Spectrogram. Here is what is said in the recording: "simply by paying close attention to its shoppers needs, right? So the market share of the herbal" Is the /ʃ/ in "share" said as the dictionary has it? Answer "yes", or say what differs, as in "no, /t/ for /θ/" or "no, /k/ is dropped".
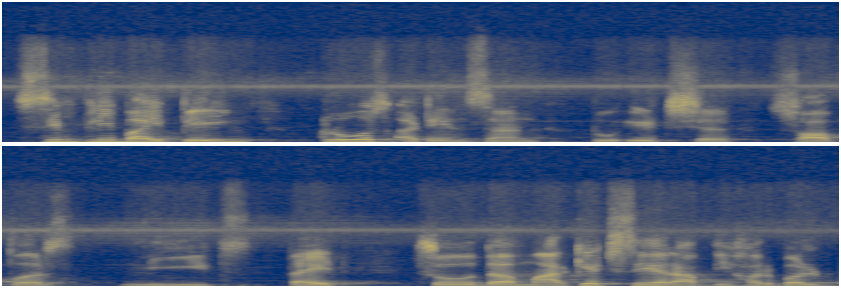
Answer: no, /s/ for /ʃ/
